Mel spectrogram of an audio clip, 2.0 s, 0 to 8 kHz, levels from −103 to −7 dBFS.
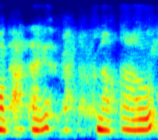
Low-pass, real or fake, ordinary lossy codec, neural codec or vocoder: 7.2 kHz; fake; none; codec, 16 kHz, 2 kbps, X-Codec, HuBERT features, trained on LibriSpeech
